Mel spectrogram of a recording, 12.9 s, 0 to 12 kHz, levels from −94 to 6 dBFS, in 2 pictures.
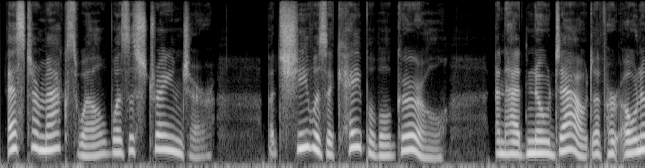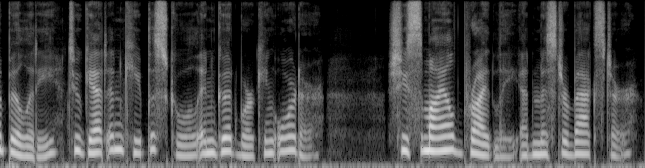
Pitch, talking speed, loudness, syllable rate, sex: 210 Hz, 165 wpm, -18 LUFS, 4.3 syllables/s, female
